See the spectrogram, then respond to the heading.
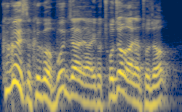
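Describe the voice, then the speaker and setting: Animated male teacher telling a story. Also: fairly high pitch, fast. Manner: animated, acts out shouts and screams, laughs while telling. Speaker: math teacher. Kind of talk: storytelling to a class.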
